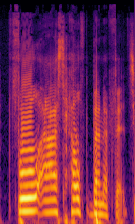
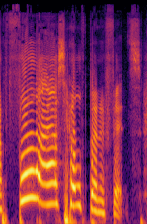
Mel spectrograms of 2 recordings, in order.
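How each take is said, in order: First: Said in the usual way. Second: Higher, pushed repeat of full ass health benefits; emphatic repeat. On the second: Real, not acted. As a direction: hit FULL higher as if to say can you believe it. Repeats the perk list, emphatic.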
